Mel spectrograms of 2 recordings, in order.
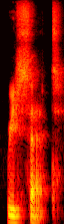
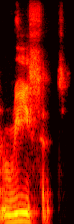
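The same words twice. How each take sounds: First: The stress is on the second syllable. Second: The stress is on the first syllable. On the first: The speaker calls it right. "The stress here goes on the set" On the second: The speaker calls it wrong. "Not reset"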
